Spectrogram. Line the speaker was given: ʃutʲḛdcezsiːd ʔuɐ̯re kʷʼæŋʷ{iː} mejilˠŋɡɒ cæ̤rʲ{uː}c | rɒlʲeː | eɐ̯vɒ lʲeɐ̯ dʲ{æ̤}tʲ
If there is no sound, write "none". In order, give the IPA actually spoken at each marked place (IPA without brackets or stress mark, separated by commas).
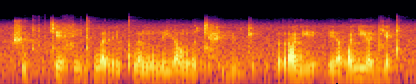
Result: i, uː, æ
